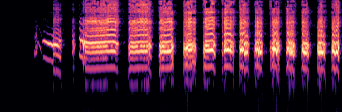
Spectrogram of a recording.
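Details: Wild junglefowl hen calling to attract a mate: opens with drawn-out, honking notes that bend in pitch, then settles into about ten short nasal clucks that gradually quicken.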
